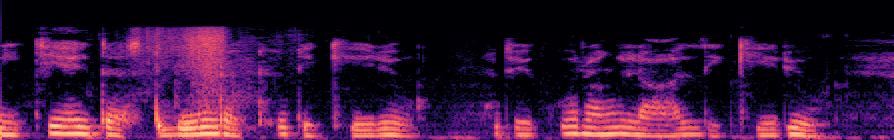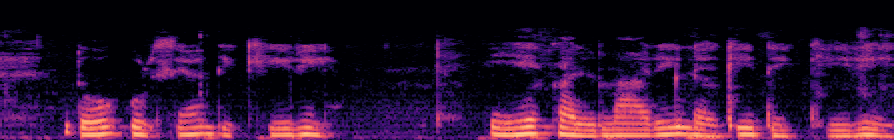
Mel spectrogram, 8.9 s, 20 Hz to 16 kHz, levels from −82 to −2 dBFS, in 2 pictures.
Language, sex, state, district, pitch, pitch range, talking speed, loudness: Rajasthani, female, Rajasthan, Churu, 160 Hz, 150-170 Hz, 120 wpm, -19 LUFS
